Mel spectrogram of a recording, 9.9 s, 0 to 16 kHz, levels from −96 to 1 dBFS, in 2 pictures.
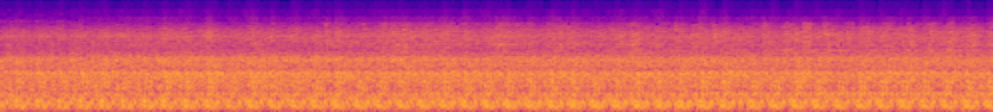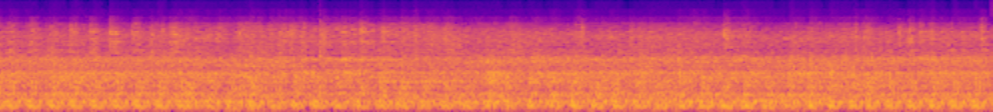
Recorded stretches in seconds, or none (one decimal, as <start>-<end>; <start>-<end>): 0.0-5.9; 9.3-9.9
